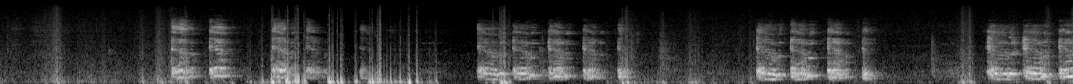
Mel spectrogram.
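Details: Clusters of harsh adult coughs in quick runs with breaths and pauses between bouts; unknown whether each cougher is actually sick or coughing voluntarily.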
